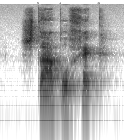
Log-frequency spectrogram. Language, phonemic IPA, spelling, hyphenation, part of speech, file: Dutch, /ˌstaː.pəlˈɣɛk/, stapelgek, sta‧pel‧gek, adjective, Nl-stapelgek.ogg
- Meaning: 1. completely mad, totally crazy 2. completely besotten, infatuated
